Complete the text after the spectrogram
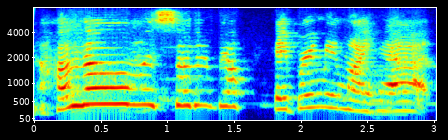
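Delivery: high, loud sing-song hello; a hammed-up cheery hello; playful high greeting. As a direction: call out a big playful hello. Greeting friend in hat on live.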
